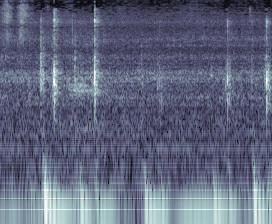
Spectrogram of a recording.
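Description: Arrow keys on a computer keyboard pressed in short, light clicks, mostly single taps with some close pairs at an irregular rhythm, fairly close and quiet against a low steady hum, with no voices.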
